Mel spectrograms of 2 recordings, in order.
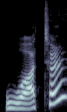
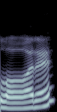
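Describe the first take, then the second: First: Water said with a rounded wo and a clear final e; other accents' water. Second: Said in the usual way. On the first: Shown as a demonstration. Teacher contrasting her water with other accents. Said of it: "mas outros falam water". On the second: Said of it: "Eu falo water".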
